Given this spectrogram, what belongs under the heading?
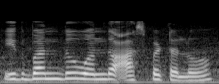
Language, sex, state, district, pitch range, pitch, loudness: Kannada, female, Karnataka, Bangalore, 205-255 Hz, 235 Hz, -13 LUFS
